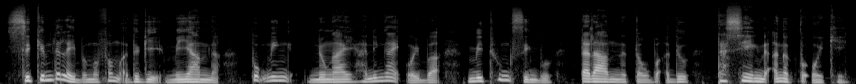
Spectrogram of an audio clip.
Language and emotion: Manipuri, surprised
